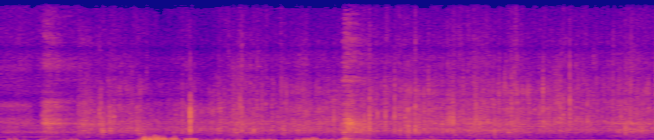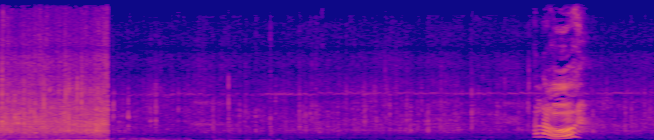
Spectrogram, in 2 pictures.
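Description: Wind buffeting the microphone of a phone carried on a moving bicycle, a low rumble with louder gusts about one and a half and three seconds in. About two-thirds of the way through it cuts off suddenly to a much quieter stretch.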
